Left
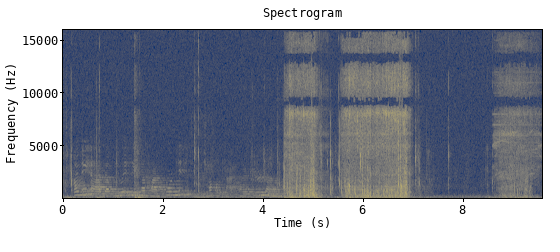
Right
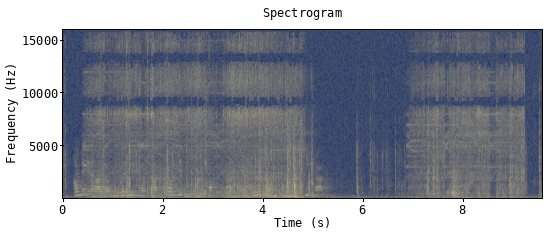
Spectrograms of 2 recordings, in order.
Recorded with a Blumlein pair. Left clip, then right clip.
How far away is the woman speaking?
About 9 m.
